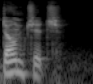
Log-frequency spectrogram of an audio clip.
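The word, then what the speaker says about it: Dončić: I said that right? You have to say it, Doncic. – Yeah, I mean, like, I kind of text and drawl it, but yeah, I believe that's the proper pronunciation.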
